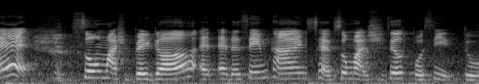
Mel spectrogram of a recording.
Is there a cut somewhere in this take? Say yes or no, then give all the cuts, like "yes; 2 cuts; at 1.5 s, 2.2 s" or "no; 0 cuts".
yes; 1 cut; at 3.3 s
